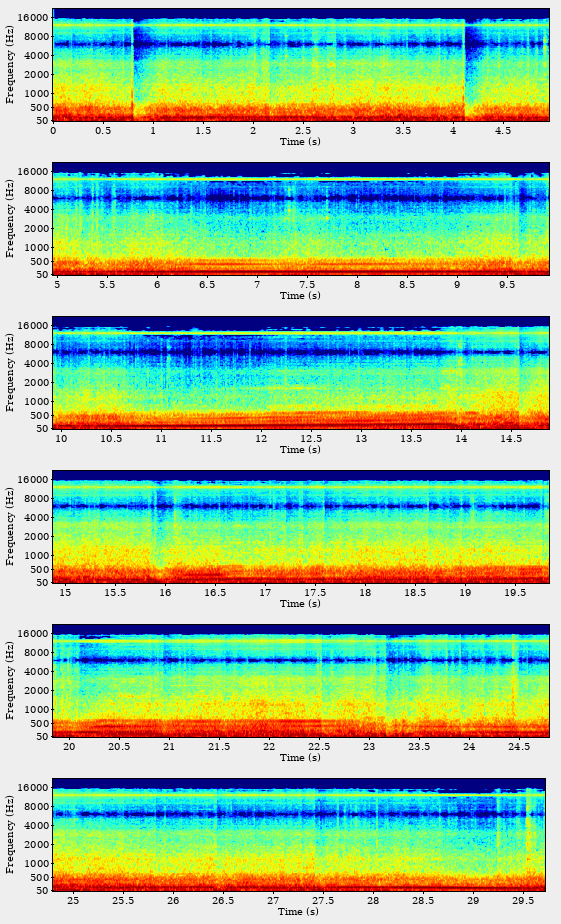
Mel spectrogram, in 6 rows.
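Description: Ford Focus RS MkII's turbocharged 2.5-litre five-cylinder engine and Milltek exhaust, heard from inside the cabin on a twisting road. The engine note climbs under acceleration around 12 and 20 seconds in, drops sharply at a gear change around 14 seconds, and falls away near the end as the car slows. There are a few short knocks in the first few seconds.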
